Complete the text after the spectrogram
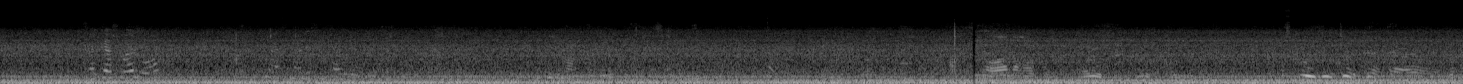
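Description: Young men call out to each other faintly in the distance.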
